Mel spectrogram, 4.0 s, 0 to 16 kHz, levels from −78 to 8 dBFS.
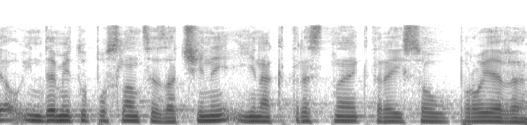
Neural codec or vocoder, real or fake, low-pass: none; real; 7.2 kHz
